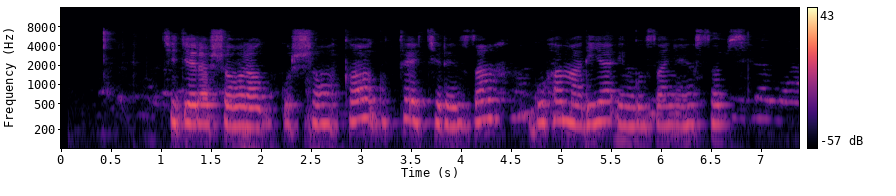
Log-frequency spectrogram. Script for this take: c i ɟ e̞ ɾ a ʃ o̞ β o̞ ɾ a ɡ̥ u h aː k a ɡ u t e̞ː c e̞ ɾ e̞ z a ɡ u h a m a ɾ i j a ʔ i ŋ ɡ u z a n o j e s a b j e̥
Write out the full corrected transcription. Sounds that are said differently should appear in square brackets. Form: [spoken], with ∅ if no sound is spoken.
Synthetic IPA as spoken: c i ɟ e̞ ɾ a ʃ o̞ β o̞ ɾ a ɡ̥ u [ʃ] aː k a ɡ u t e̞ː c e̞ ɾ e̞ z a ɡ u h a m a ɾ i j a ʔ i ŋ ɡ u z a [ɲ] o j [a] s a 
